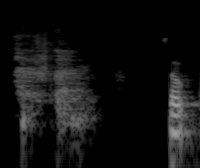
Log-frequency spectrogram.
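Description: A person clearing their throat: a brief two-part rasp lasting under a second.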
